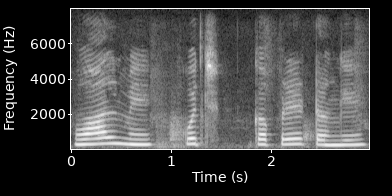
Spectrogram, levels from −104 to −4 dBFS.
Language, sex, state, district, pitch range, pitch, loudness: Hindi, female, West Bengal, Alipurduar, 280-310 Hz, 290 Hz, -16 LUFS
